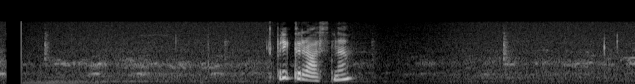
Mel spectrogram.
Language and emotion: Russian, positive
